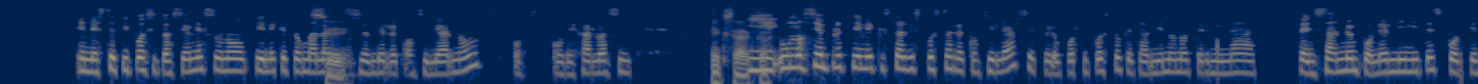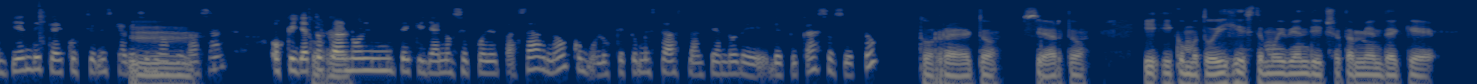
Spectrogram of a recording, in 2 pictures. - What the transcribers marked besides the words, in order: other background noise
- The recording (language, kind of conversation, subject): Spanish, unstructured, ¿Has perdido una amistad por una pelea y por qué?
